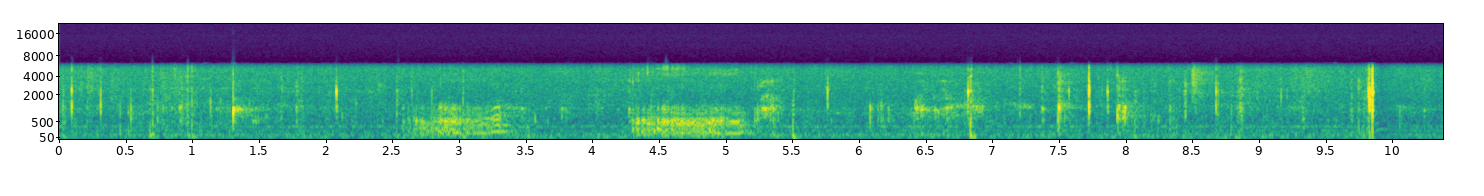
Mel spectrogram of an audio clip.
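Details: Indoors, a seven-year-old Boston Terrier growls over its bone at a ten-week-old puppy; two low muffled growls a second apart amid clicking and tapping noises.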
